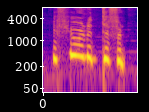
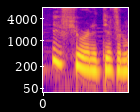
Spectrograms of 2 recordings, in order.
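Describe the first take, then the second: First: The voice is pitched fairly high. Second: The voice is pitched noticeably deeper.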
